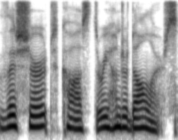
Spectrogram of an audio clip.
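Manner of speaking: low, quiet, flat deadpan with no inflection. Asked about his shirt with holes, he answers the narrator: deadpan. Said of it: "He deadpanned".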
